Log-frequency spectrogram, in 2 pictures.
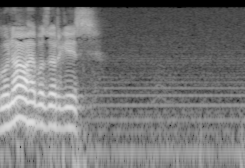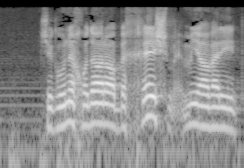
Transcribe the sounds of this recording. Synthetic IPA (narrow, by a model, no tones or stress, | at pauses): ɡonɒːhebozoɾɡiːs | t͡ʃʰeɡuːneχod̪ɒːɾɒːbexeːʃmːiːɒːvæɾiːd̪̥̚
